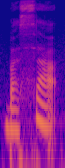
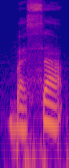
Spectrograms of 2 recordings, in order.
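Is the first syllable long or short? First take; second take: short; short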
